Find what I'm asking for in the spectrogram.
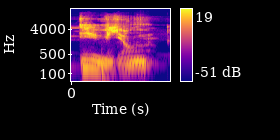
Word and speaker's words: Evian: So for reference, in French, this is said as Evian.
